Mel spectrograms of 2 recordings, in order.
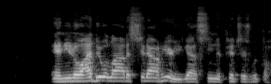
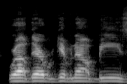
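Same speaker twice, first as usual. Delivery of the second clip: normal talking voice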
